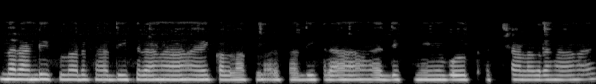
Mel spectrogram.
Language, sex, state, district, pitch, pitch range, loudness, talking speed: Hindi, female, Bihar, Purnia, 220 Hz, 215-225 Hz, -20 LUFS, 190 wpm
